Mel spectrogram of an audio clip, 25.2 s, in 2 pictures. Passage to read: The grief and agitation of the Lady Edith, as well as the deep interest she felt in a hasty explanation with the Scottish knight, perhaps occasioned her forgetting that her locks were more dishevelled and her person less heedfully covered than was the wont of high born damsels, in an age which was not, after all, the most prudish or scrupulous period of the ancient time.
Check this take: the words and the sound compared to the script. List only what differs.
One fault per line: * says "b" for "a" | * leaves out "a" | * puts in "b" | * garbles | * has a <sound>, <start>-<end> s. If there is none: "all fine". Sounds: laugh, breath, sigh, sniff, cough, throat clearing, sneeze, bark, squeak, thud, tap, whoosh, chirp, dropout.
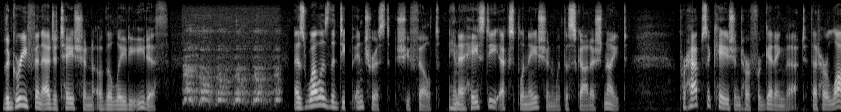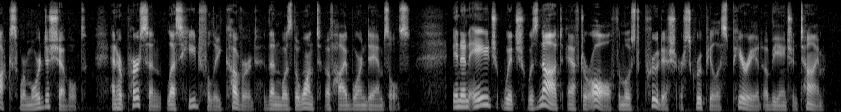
* has a bark, 2.7-4.3 s
* has a dropout, 5.2-5.2 s
* puts in "that"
